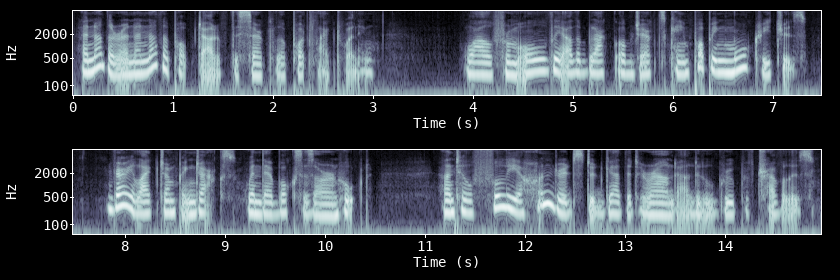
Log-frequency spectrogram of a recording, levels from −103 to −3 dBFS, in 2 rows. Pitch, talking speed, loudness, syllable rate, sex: 215 Hz, 165 wpm, -19 LUFS, 5.7 syllables/s, female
